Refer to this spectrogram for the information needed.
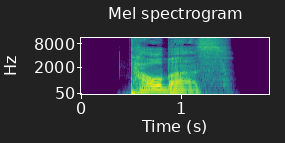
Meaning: genitive singular of Tauber
- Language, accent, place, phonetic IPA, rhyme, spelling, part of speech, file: German, Germany, Berlin, [ˈtaʊ̯bɐs], -aʊ̯bɐs, Taubers, noun, De-Taubers.ogg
